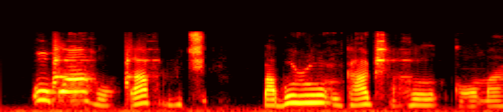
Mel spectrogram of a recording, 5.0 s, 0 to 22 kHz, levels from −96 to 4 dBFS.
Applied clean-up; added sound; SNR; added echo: neural diffusion model UNIVERSE++.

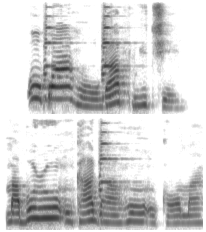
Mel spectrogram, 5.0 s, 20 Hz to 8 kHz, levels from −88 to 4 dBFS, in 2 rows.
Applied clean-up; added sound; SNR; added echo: neural mask model RNNoise.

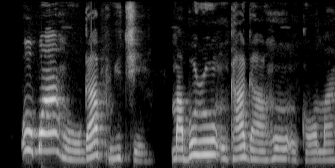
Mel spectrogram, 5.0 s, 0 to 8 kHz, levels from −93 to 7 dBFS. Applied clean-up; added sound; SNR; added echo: none; none; none; none.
